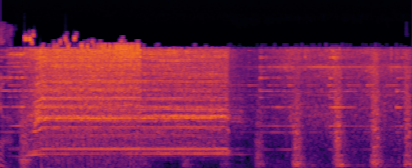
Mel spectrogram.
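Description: Steam locomotive whistle: one long blast of about three seconds over hissing steam, its pitch rising slightly as it opens. It then drops to a quieter hiss with soft chuffs about every half second.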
